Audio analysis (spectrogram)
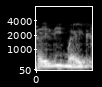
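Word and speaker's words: phthalimide: क्या बोलते हैं इसे, थैलीमाइड कहते हैं। PH THA, PH साइलेंट होता है, थैलीमाइड, ये क्या कहते हैं इसे, थैलीमाइड कहते हैं।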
